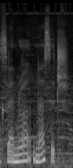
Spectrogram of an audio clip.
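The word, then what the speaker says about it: Sandra Nasić: Моя мама произносит его так. Sandra Nasich.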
